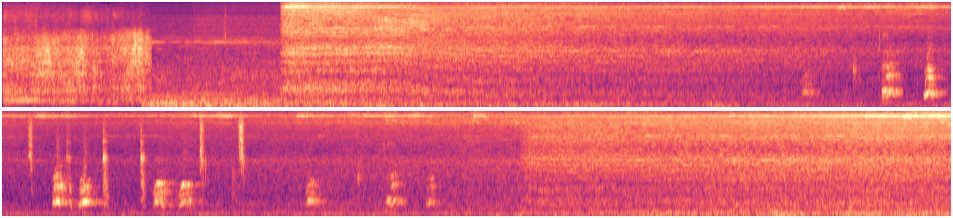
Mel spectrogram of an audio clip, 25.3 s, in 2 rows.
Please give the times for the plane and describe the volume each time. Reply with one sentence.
The plane can be heard from 0.0 to 25.2 s, getting quieter then louder.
